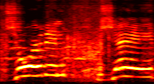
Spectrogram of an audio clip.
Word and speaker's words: Jourdan Jade: Hey, my name is Jourdan Jade out of Vallejo, California. It's spelled J-O-U-R-D-A-N-J-A-D-E.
